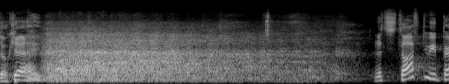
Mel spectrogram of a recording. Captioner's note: laughter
